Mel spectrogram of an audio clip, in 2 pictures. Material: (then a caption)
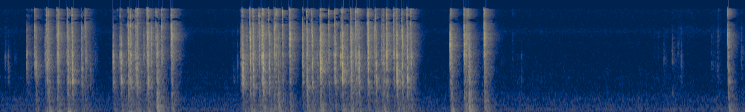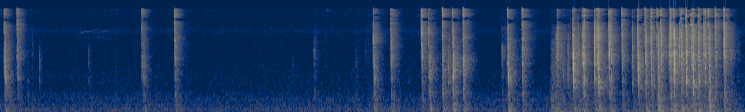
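Plastic. Fingertips type on a backlit mechanical keyboard with dark plastic keycaps. Quick bursts of bright, crisp clicking keystrokes alternate with short pauses, with a few isolated taps in the quieter middle stretch. Each keystroke stops almost instantly with no ringing.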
